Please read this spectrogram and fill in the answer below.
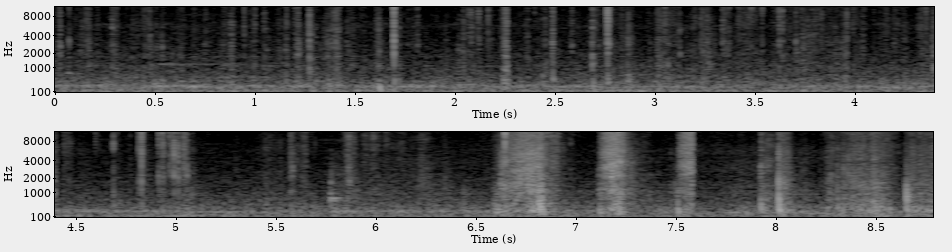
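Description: Faint rustling and small crackles of stiff aso-oke fabric being handled as fingers pick loose cut-out pieces from its soldering-iron-cut edge, with three louder rustles near the end as the fabric is moved and spread out.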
